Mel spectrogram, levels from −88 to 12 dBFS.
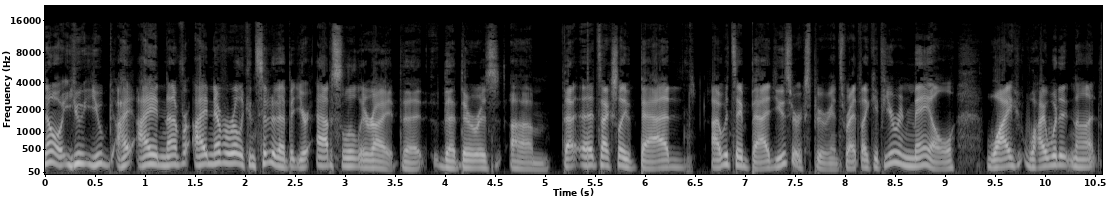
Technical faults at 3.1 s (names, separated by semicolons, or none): drift correction step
